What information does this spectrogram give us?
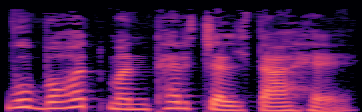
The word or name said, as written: मंथर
